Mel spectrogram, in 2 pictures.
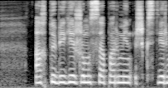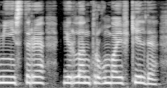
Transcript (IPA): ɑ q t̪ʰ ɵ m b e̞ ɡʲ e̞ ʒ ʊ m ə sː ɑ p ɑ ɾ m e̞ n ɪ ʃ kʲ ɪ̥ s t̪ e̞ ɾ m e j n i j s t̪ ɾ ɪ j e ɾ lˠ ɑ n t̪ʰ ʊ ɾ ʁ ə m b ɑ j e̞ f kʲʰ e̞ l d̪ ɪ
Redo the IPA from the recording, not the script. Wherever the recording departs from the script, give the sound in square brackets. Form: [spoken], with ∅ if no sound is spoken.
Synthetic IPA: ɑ q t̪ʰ ɵ [∅] b e̞ ɡʲ e̞ ʒ ʊ m ə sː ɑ p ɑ ɾ m e̞ n ɪ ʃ kʲ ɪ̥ s t̪ e̞ ɾ m [i] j n i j s t̪ ɾ ɪ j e ɾ lˠ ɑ n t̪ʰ ʊ ɾ ʁ ə m b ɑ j e̞ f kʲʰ e̞ l d̪ ɪ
